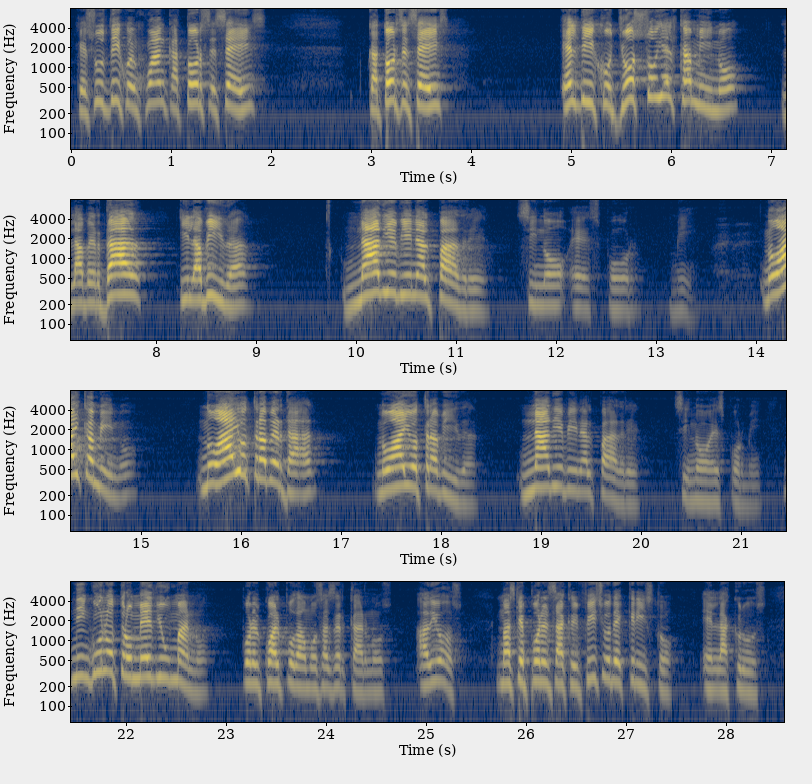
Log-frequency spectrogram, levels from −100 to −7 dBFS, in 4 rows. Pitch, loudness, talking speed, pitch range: 225 Hz, -25 LUFS, 140 wpm, 170-275 Hz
